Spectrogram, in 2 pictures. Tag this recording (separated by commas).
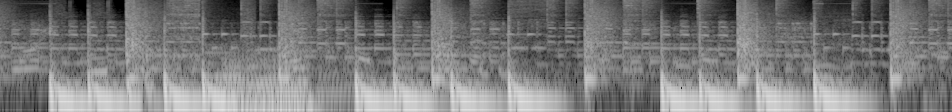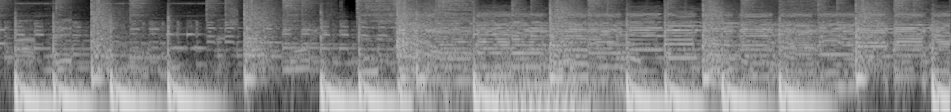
Speech, Drum and bass, Music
